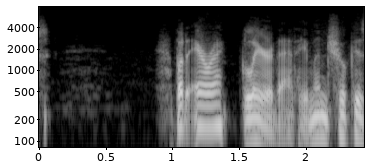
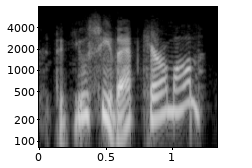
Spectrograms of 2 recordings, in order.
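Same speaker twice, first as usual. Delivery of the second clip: high, eager voice; high-pitched excited question; excited kender; faster than usual. A narrator's reading. Excited kender admiring the ogre.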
